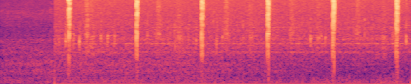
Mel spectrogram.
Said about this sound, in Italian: Allora, osservando un pochettino quello che è il database, ho cercato questo file dove possiamo un po' capire bene quelli che sono i suoni principali che fa un capodoglio durante la sua immersione.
